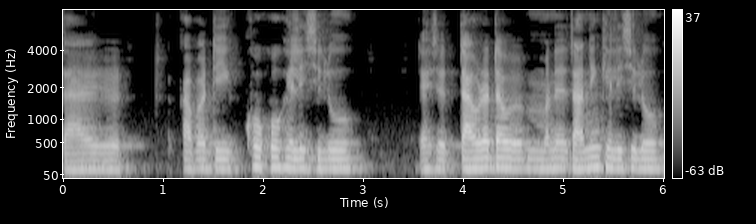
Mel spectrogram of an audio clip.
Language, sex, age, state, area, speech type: Assamese, male, 18-30, Assam, rural, spontaneous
